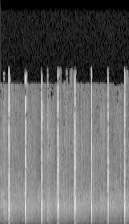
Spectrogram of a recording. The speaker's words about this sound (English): Somebody clap your hands to the Lord.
